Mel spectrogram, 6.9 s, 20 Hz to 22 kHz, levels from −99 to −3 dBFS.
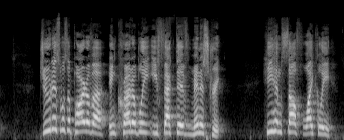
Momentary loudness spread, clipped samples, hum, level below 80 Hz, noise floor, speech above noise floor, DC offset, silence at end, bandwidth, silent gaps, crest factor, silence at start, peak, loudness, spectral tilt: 8 LU; under 0.1%; none; -66 dBFS; -74 dBFS; 49 dB; under 0.1%; 0.25 s; 13 kHz; none; 18 dB; 0.8 s; -8 dBFS; -26 LUFS; -3.5 dB/octave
